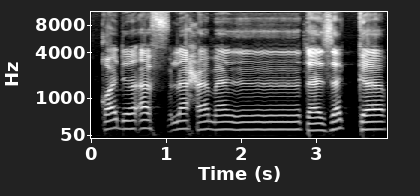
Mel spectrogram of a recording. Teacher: huruf fa tersebut angin saja yang keluar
